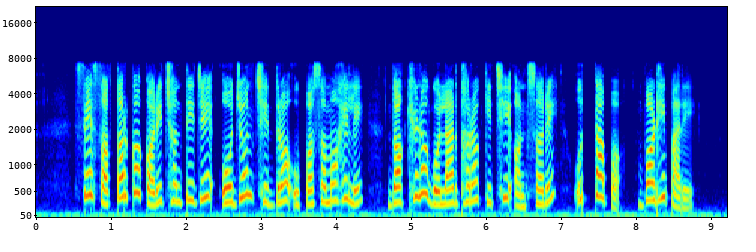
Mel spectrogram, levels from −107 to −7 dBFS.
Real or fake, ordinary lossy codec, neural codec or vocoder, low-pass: real; none; none; 7.2 kHz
